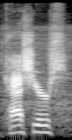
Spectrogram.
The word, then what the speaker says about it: Cashiers: But I think we're going to probably head back towards Brevard, and from Brevard we'll go down towards Cashiers, or how they say it up here in the mountains, Cashiers, and then Highlands, and then Sky Valley.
